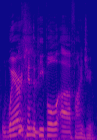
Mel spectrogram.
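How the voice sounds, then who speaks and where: Animated man hosting a podcast. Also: mid-range voice, moderate pace. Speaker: podcast host. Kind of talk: casual podcast chat.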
